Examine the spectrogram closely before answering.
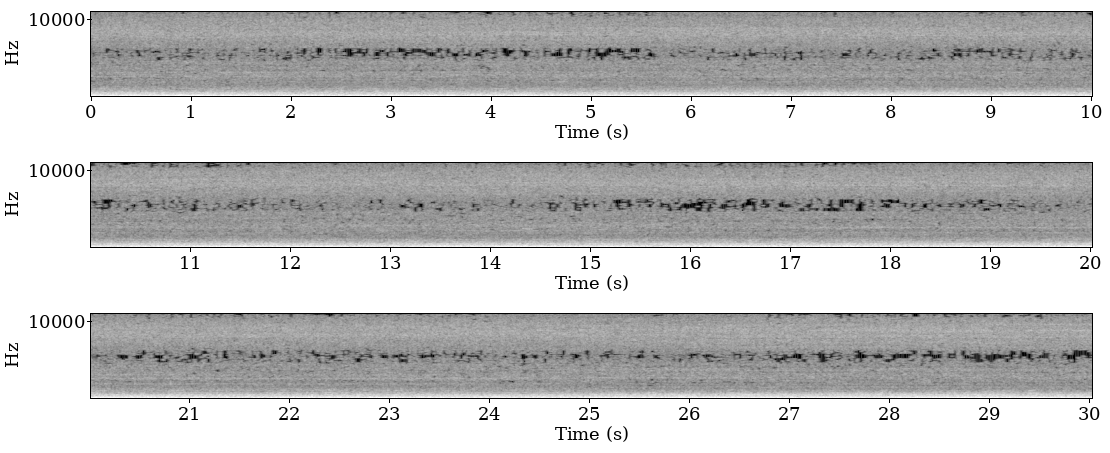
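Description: Steady low mechanical rumble and hum, unchanging throughout, with no birdsong standing out.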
